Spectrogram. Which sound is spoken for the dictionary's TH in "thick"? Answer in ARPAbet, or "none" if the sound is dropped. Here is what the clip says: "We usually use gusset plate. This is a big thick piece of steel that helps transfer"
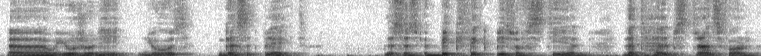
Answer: TH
